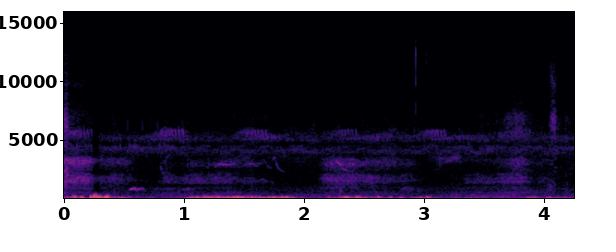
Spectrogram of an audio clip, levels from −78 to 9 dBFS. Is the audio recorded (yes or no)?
yes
